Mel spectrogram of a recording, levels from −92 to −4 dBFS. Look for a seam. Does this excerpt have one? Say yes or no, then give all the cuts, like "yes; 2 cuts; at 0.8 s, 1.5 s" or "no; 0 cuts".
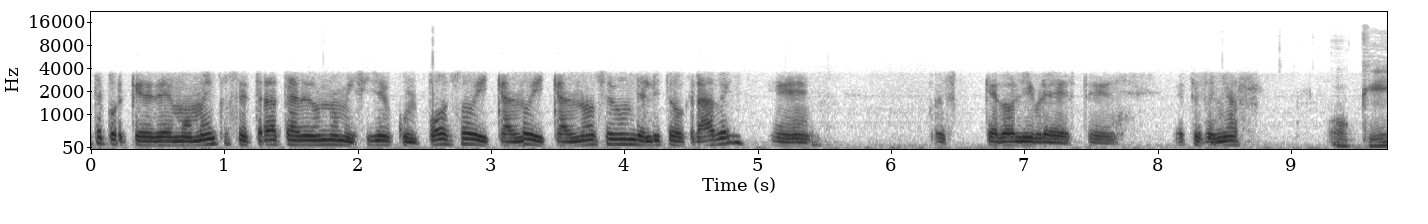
yes; 1 cut; at 3.2 s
